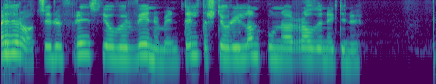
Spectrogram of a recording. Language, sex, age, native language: Icelandic, male, 11, Icelandic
